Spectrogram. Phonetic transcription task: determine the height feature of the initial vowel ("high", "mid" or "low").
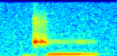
mid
